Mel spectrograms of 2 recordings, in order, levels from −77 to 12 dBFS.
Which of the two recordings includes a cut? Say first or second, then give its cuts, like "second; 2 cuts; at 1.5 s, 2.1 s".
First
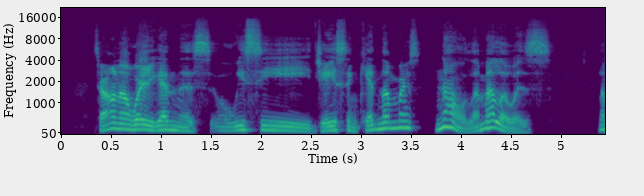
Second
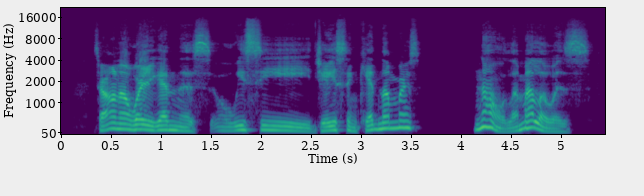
first; 1 cut; at 3.7 s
